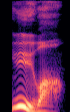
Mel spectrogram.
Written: 欲望

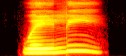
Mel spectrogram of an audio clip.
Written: 威力

